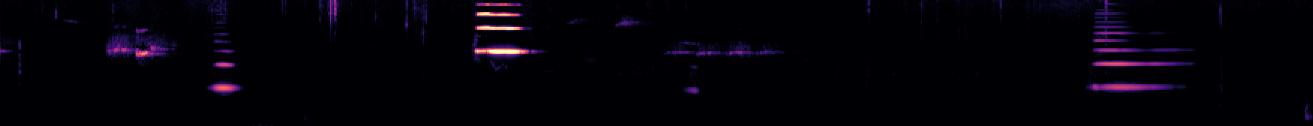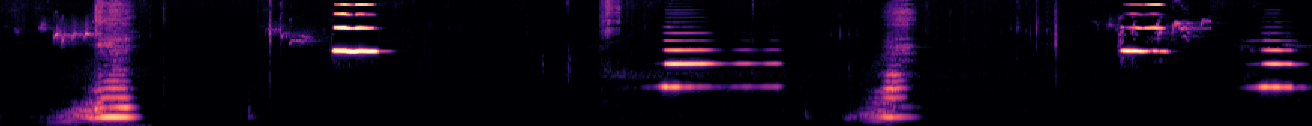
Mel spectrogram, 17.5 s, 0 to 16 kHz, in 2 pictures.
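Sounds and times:
wooden and metal gate hinge creaking: 0:03.2 - 0:03.5, 0:07.3 - 0:07.8, 0:13.0 - 0:14.9, 0:16.2 - 0:17.4.

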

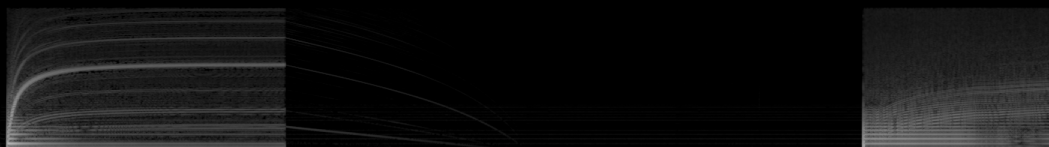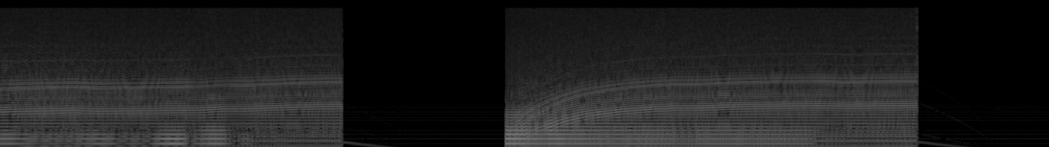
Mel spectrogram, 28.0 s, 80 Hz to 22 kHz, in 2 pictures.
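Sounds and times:
Dremel on Squier P-Bass guitar pickup: 0:00.1 - 0:03.8, 0:11.5 - 0:18.6, 0:20.8 - 0:26.2.

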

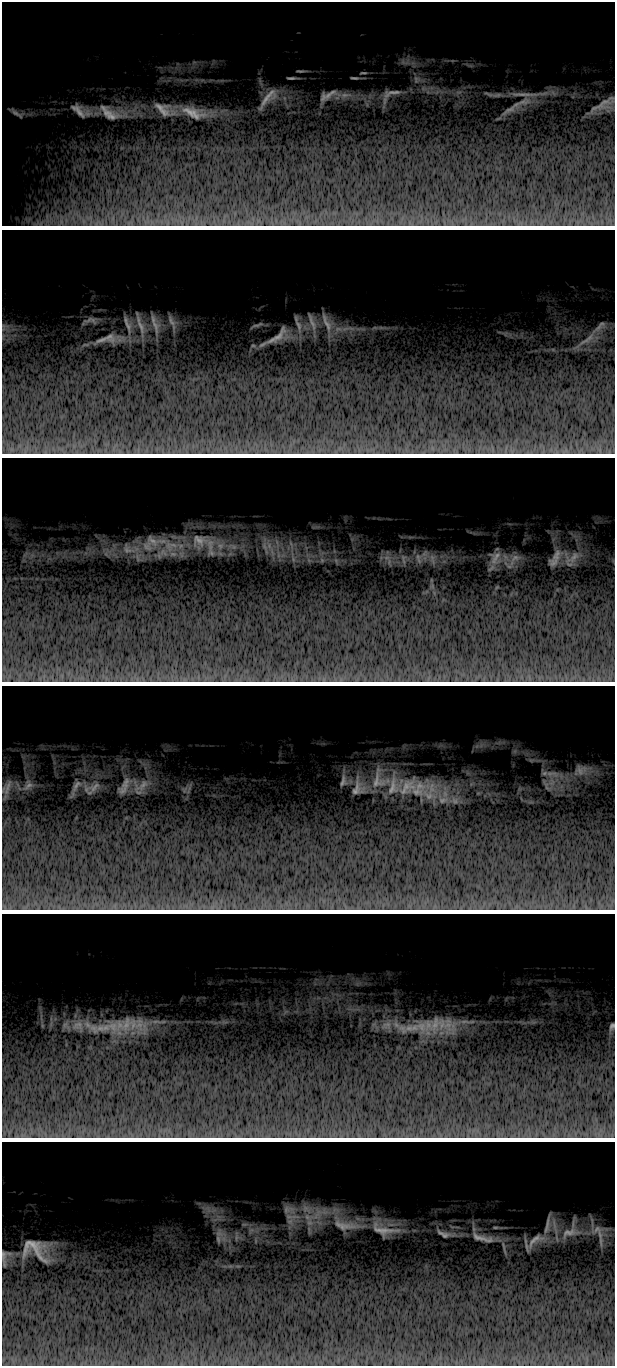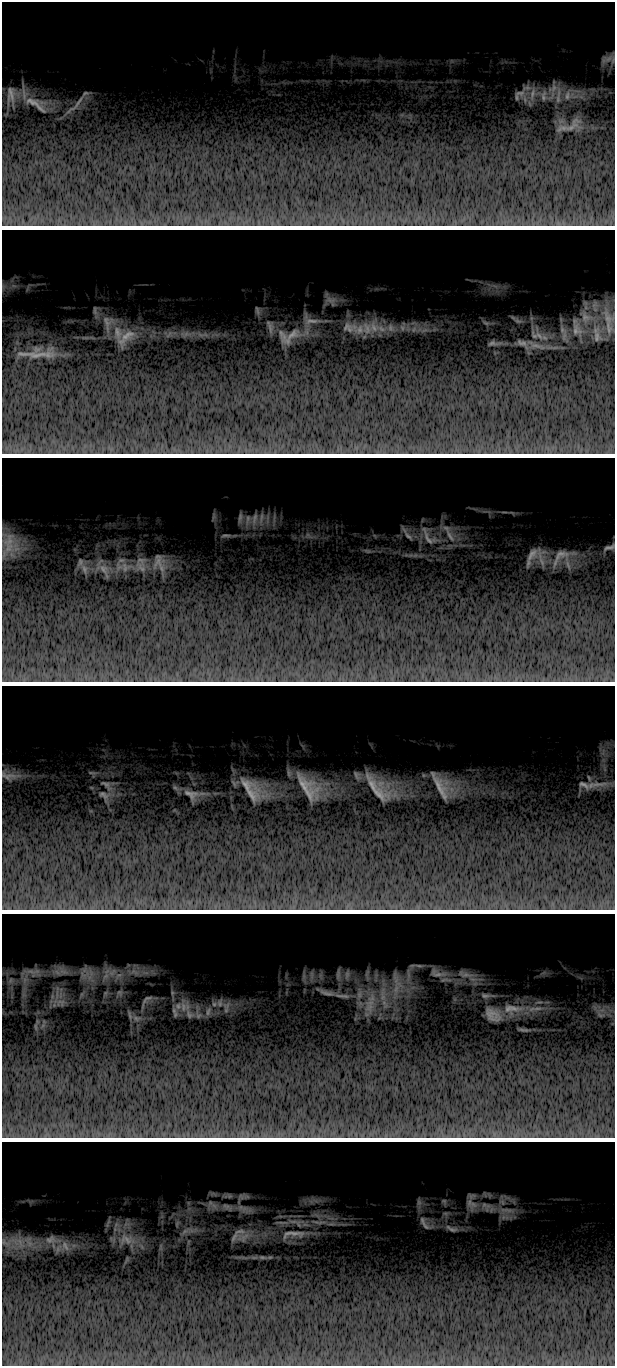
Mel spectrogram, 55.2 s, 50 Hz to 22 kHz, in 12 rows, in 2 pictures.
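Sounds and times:
birds in a daytime spring forest: 0:00.0 - 0:55.1.

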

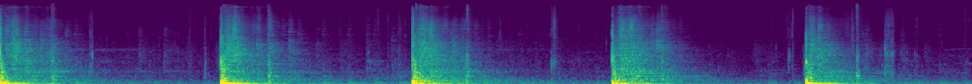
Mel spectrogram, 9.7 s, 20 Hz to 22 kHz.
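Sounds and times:
basketball hitting backboard hoop outdoors in a street game: 0:00.0 - 0:00.8, 0:02.2 - 0:02.8, 0:04.1 - 0:04.9, 0:08.0 - 0:09.0.

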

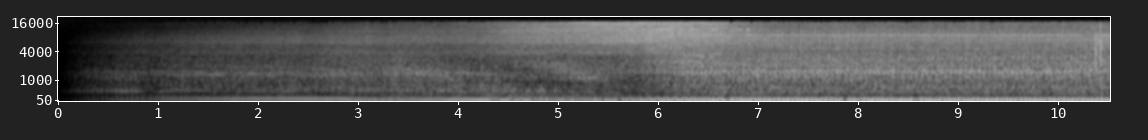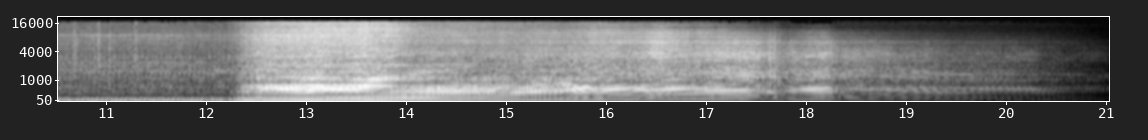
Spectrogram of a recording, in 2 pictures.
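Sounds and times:
798cc four-stroke motorcycle approaching, idling, driving away and accelerating: 0:03.5 - 0:19.7.

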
